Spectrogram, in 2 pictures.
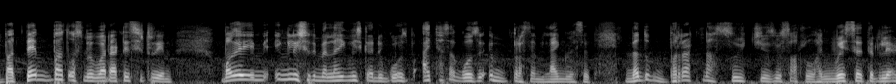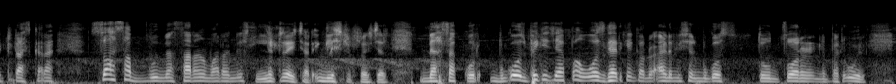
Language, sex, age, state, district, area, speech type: Kashmiri, male, 18-30, Jammu and Kashmir, Baramulla, rural, spontaneous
